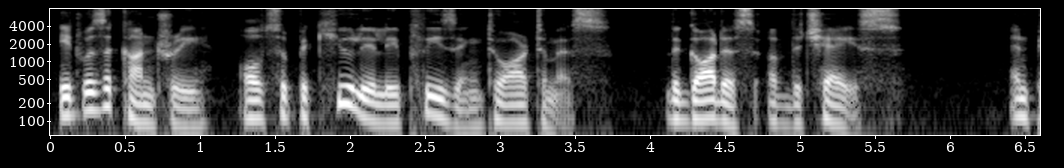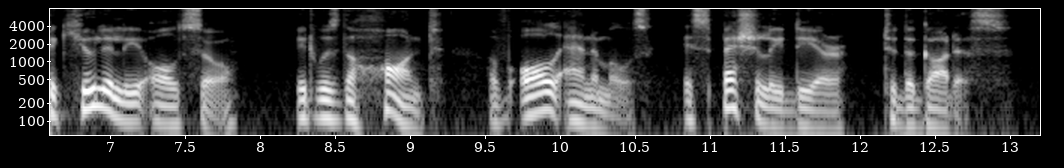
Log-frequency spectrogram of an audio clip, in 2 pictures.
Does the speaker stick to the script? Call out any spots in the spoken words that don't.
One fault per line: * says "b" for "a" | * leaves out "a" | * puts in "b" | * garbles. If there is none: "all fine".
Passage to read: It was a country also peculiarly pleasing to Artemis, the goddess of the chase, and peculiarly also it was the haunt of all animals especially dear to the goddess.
all fine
